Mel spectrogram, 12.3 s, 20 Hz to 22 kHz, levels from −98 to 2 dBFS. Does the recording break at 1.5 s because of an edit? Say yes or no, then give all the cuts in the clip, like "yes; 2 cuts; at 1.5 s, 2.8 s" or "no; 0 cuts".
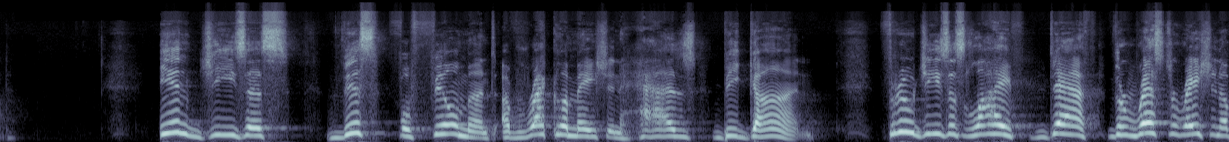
no; 1 cut; at 11.0 s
